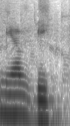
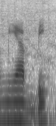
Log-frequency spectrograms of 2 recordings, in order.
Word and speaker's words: MIYAVI: A banda acabou em 2002 e o Miave, então Miabi, passou para a carreira solo e mudou seu nome para Miavi, porque a sílaba Vi e B em japonês é praticamente a mesma, porque os japoneses têm um problema sério, o problema é ouvir, tanto que você escuta eles falando Miabi todo o tempo.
